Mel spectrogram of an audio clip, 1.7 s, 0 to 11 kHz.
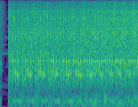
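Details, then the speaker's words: Jeep Grand Cherokee WJ 2.7 CRD (OM612) diesel that smokes a lot, idling: rough idle with steady hard knocking rattle and misfiring; diesel knock, cause unconfirmed. "then a lot of misfiring and a lot of knocking noises but still R very okay"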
